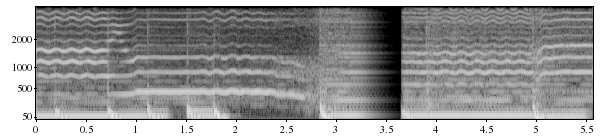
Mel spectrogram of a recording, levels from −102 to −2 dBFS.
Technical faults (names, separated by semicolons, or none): long network dropout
